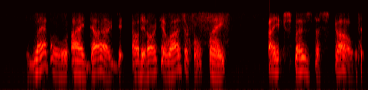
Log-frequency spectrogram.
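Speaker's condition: Late-onset Pompe disease; onset age 5-6

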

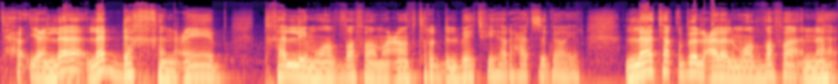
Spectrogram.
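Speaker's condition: No condition

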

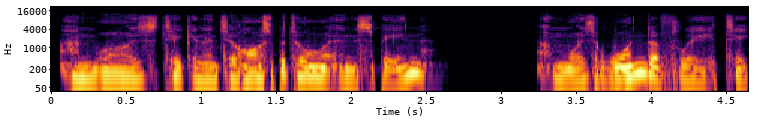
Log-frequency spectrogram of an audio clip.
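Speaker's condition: No condition

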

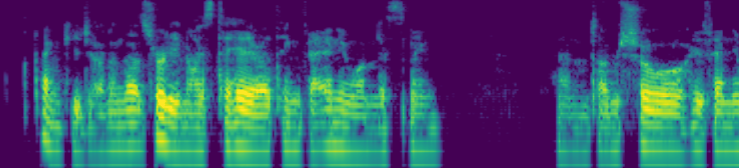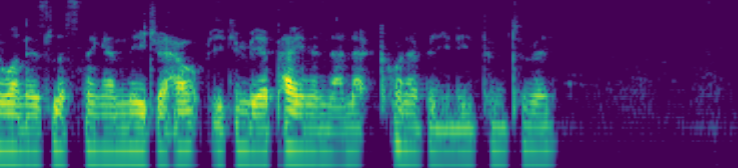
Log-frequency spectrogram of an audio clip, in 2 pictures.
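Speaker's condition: No condition

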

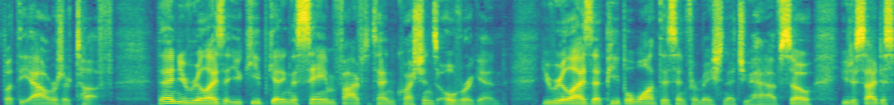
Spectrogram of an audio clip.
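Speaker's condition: No condition

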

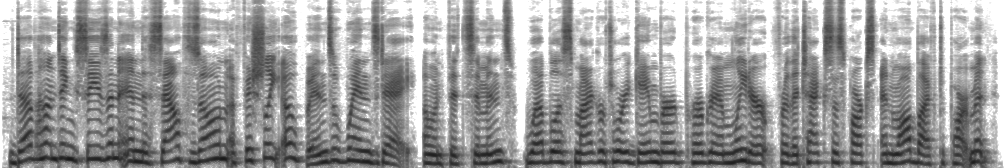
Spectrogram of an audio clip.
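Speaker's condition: No condition

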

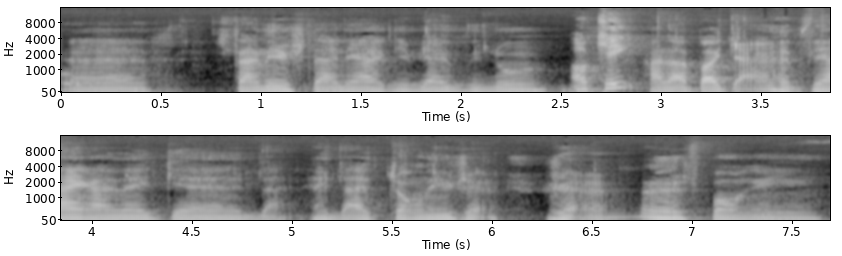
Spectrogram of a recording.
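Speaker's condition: Cerebral palsy with stuttering; movement affected; stutters during recording; scripted stuttering jokes, once rejected at audition for stuttering too much, later unnoticed

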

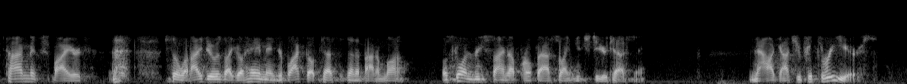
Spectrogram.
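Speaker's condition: Cleft palate; congenital

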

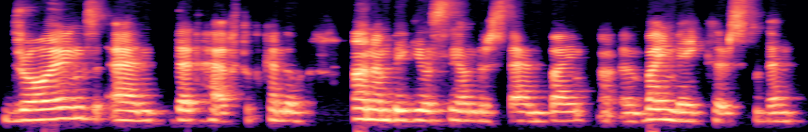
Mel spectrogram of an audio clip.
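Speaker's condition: No condition

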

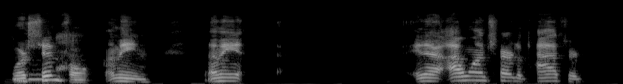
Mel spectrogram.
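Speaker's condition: Cerebral palsy; affects arms and hands

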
